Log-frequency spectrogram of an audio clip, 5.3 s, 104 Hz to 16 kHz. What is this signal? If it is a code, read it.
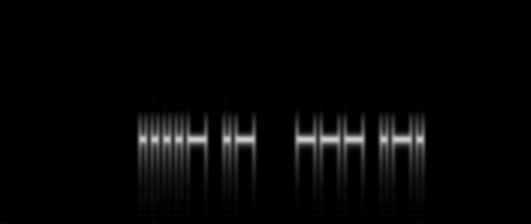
Morse code, heard as a keyed tone, about 20 wpm, 700 Hz. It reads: 4A OR
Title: Field Day Exchanges - 20wpm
